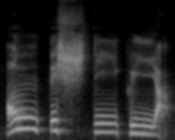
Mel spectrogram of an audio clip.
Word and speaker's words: অন্ত্যেষ্টিক্রিয়া: ফার্স্টে আমরা উচ্চারণ করছি অন, হ্যাঁ, তারপর আমরা উচ্চারণ করছি তেশ, তারপর আমরা উচ্চারণ করছি তেশ, অন্তেশ, তারপর উচ্চারণ করছি টি, অন্তেশ টি, তারপর উচ্চারণ করছি ক্রি, ক্রি, তারপর উচ্চারণ করছি আ, অন্ত্যেষ্টি ক্রিয়া।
